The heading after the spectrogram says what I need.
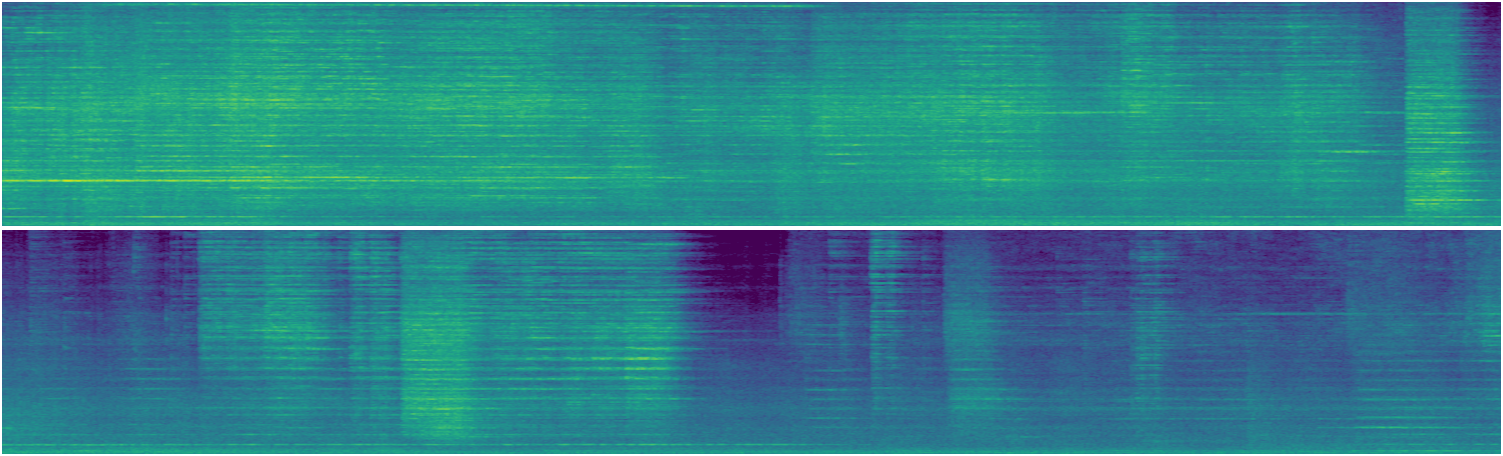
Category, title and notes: Sound effects > Vehicles
A freight train leaving Portland Oregon, going over a bridge, but there is another layer of bridge above the train so it has some reverberation as though it was in a tunnel.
